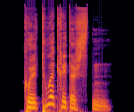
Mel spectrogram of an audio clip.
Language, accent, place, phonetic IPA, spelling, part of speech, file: German, Germany, Berlin, [kʊlˈtuːɐ̯ˌkʁiːtɪʃstn̩], kulturkritischsten, adjective, De-kulturkritischsten.ogg
- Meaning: 1. superlative degree of kulturkritisch 2. inflection of kulturkritisch: strong genitive masculine/neuter singular superlative degree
